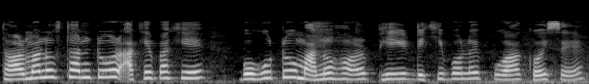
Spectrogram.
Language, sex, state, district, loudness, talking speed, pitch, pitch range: Assamese, female, Assam, Kamrup Metropolitan, -15 LUFS, 100 wpm, 255 Hz, 230-295 Hz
